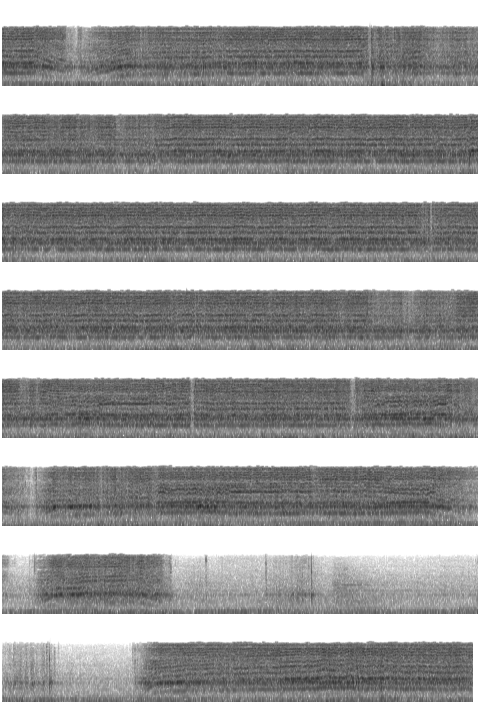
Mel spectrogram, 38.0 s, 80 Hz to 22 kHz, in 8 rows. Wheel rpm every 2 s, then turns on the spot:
110, 160, 160, 160, 160, 160, 160, 160, 160, 160, 160, 130, 120, 150, 80, 20, 10, 80, 160.
30-32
